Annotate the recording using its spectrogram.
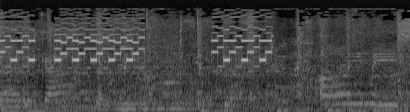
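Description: Mobile phone ringing with an electronic trilling ringtone in two rings: the first stops about a second and a half in, and a shorter second ring follows a little past the halfway point. Background music plays underneath.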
